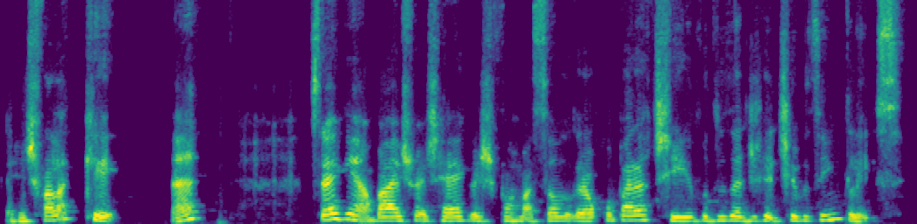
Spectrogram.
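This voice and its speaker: Woman teacher with gravelly, dry voice. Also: medium pitch, normal speed, dry recording. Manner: patient, repeats points with checking tags. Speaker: English teacher. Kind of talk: explaining grammar to students.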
